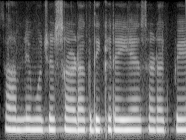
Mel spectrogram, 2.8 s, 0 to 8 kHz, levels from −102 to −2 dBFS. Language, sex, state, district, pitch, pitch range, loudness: Hindi, female, Maharashtra, Washim, 225 Hz, 220-230 Hz, -14 LUFS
